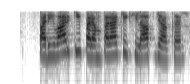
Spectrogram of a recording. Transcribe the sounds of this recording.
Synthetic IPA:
pɐɾɪʋaːɾkipɐɾə̃mpəɾakexʰɪlaːfd͡ʒaːkəɾ

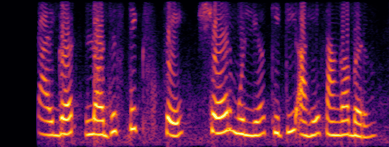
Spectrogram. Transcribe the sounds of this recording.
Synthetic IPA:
ʈajɡəɾlɔd͡ʑisʈikst͡se | ɕejəɾmuljəkit̪iːʔaɦesãŋɡabəɾə

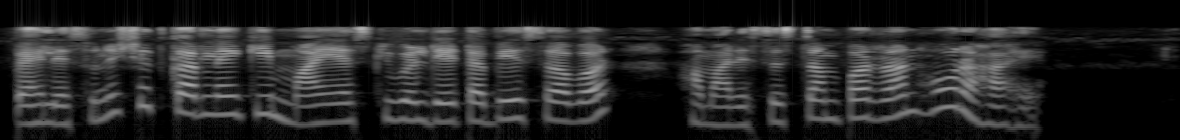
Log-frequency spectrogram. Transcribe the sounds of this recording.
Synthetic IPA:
pɛɦlesʊnɪʃʈʰɪt̪kɐɾlẽkimaːjɛskjuːəlɖeːʈabeːsːəɾʋəɾ | hɐmaːɾesɪsʈəmpɐɾːɐnɦoɾɐɦaɦɛː

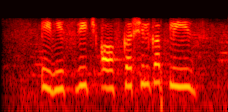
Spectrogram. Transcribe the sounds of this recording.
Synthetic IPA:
ʈiʋisʋiːt͡ʃɔːfkəɾʃɪlkapliːz

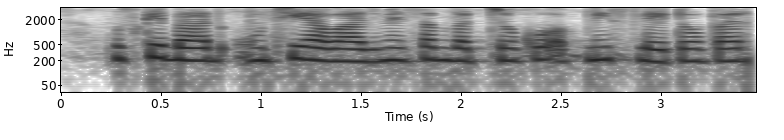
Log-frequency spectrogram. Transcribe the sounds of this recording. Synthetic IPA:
ʊskebaːd̪ũːt͡ʃiaːʋaːd͡ʒmẽsɐbːɐtːʃõkoʔɐ̰pnisleːʈõpɐɾ

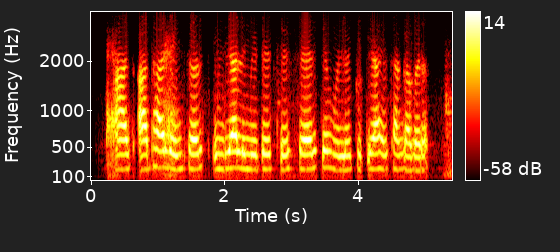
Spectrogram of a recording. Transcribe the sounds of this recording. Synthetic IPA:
ad͡zad̪ʱaɾːeɲt͡ɕəɾsiɳɖijalimiʈeɖt͡seɕɛɾt͡semulek̪it̪ʰeaɦesãŋɡabəɾə

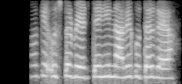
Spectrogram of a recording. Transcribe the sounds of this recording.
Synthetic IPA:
õːkeʔʊspəɾbeːʈ̚ʰt̪eːɦiːnaːʋɪkʊt̪ːəɾɡəjaː

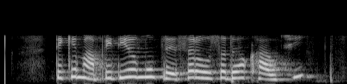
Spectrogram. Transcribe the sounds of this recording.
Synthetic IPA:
t̪ekemapid̪ijomũpɾesəɾowsɔd̪ʱɔkʰawt͡ʃʰi

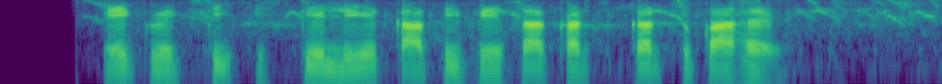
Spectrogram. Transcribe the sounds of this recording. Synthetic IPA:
eːkʋjɐk̚t̪iɪskeliekaːfipeːsaxɐɾt͡ʃkɐɾt͡ʃʊkaɦɛː

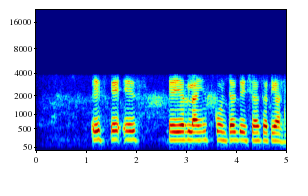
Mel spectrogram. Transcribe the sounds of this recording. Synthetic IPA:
eseʔes | ejəɾlainskoɳt̪jad̪eɕãsaʈiːaɦe

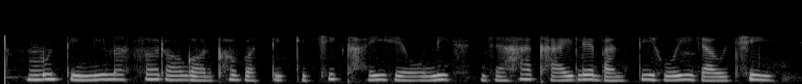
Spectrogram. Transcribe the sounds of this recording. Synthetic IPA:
mũt̪inimasɔɾɔɡɔɾbʱɔbɔt̪ikit͡ʃʰikʰajɦewnid͡ʒahãkʰajlebant̪iɦojd͡ʒawt͡ʃʰi

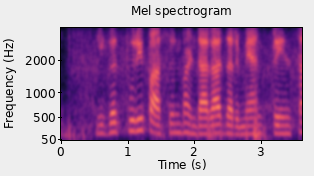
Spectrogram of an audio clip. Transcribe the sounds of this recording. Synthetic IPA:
iɡət̪̚puɾiːpasuːnbʱəɳɖaɾad̪əɾmjanʈɾensa

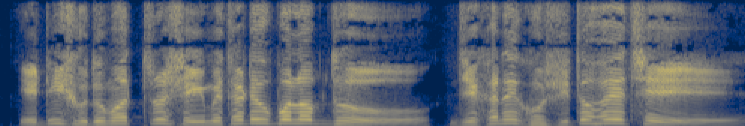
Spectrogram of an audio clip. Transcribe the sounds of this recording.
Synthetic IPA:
eʈiʃud̪ʱumat̪ːɾoʃejmet̪ʰaʈeupolob̚d̪ʱod͡ʑekʰaneɡʱoʃit̪oɦojet͡ɕʰe

